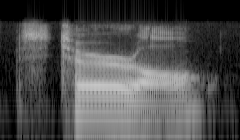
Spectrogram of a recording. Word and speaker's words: sterile: Sterile. Okay, yeah. And so that's where it kind of gets tricky. That's going to be a short E before the R.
